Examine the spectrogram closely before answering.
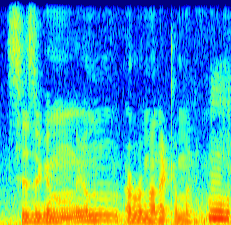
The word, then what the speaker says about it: Syzygium aromaticum: Because I love the way you pronounce Latin names. Yes, it's Syzygium aromaticum.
